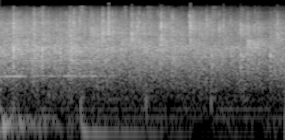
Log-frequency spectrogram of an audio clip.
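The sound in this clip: Applause from a church audience during a worship service: dense, steady clapping that fills the whole stretch at an even level, with no voices heard over it.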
